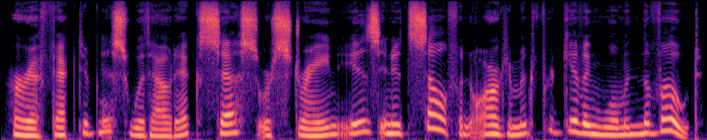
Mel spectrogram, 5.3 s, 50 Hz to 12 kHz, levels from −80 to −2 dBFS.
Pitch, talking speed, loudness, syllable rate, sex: 205 Hz, 180 wpm, -19 LUFS, 5.3 syllables/s, female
